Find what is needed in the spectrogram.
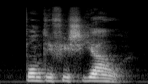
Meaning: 1. pontifical 2. pompous
- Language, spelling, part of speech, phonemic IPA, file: Dutch, pontificaal, adjective, /ˌpɔntifiˈkal/, Nl-pontificaal.ogg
